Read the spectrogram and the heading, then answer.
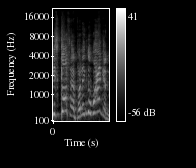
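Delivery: very loud shouting. Acting out a character's line in a game scene: very loud. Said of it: "very loudly".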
